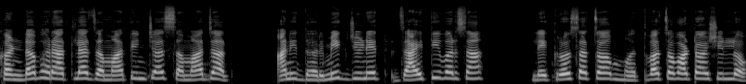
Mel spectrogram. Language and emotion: Goan Konkani, neutral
